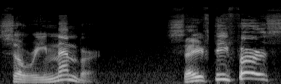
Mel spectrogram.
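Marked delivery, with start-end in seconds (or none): 1.7-2.8 proud, much higher, louder. After a warning about the muddy site, someone replies proudly. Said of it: "said Byron proudly".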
